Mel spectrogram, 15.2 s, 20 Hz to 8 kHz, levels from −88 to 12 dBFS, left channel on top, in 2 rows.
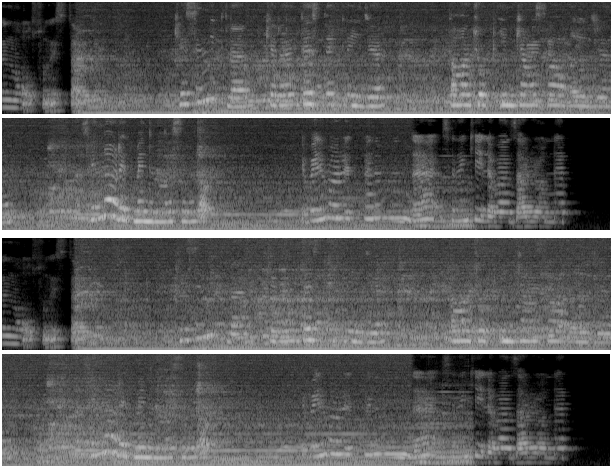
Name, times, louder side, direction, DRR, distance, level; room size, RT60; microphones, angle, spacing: voice 1, 0.0-1.4 6.5-7.1 11.4-14.7, equal, 25° left, 0.6 m, -30 dB
concert hall lauphing and cauphing, 0.9-12.8, right 1 dB, 85° right, 1.1 m, -30 dB
voice 2, 2.2-4.9 5.6-7.8 8.6-10.3, left 2 dB, 90° left, 1.4 m, -23 dB
sound 1, 8.0-13.5, right 5 dB, 60° right, 0.4 m, -32 dB
3.8 x 2.3 x 4.6 m
head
